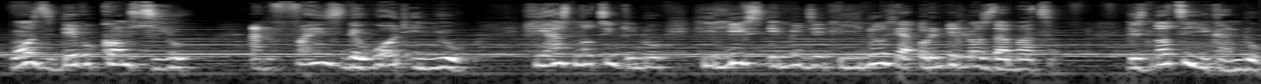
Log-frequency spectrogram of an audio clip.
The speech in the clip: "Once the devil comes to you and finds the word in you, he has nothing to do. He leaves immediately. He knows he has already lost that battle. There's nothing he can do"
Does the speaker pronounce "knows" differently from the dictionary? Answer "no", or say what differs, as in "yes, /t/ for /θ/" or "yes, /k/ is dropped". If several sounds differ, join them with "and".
yes, /z/ is dropped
